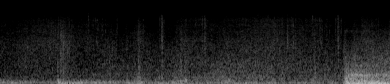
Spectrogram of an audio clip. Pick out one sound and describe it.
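Shells explode on the water with dull booms.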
